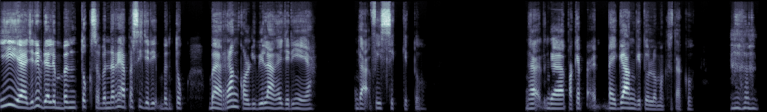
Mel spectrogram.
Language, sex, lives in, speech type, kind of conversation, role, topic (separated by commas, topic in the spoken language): Indonesian, female, Netherlands, conversation, podcast, guest, Bagaimana cara mengajarkan anak tentang bahasa cinta tanpa memaksanya?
